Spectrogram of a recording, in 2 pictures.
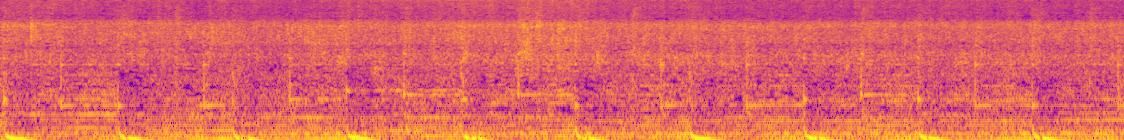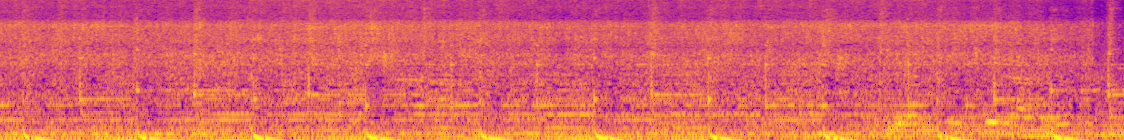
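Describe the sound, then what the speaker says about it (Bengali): Onions frying in hot oil in a wok with bay leaves, a steady close sizzle and crackle that carries on without a break and with no talking. "এখানে পেঁয়াজটা লাল লাল করে মা ভেজে নিচ্ছে।"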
